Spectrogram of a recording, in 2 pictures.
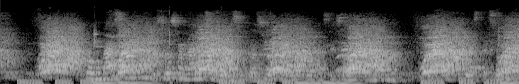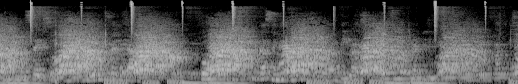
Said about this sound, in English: When Miriam Cano read the bill, she got booed and heckled by the opposition. And she was constantly interrupted.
